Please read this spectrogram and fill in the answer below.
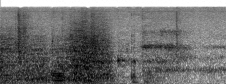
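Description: Projector screen in a wooden frame being turned by hand: a soft sliding rub lasting about a second, fading out.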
